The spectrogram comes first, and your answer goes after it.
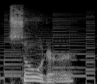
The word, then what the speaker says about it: solder: like solder Soul sold solder I guess it's the L really that you don't pronounce but like like so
